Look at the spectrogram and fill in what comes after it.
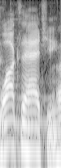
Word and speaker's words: Waxahachie: Is it Waxa or Waxa? – Waxahachie. – Well, I said it wrong.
